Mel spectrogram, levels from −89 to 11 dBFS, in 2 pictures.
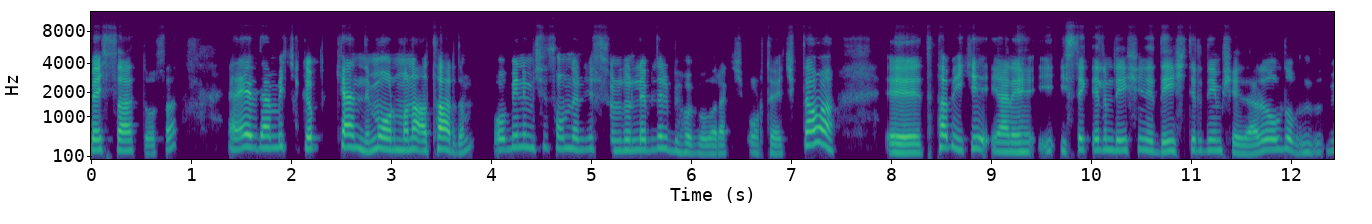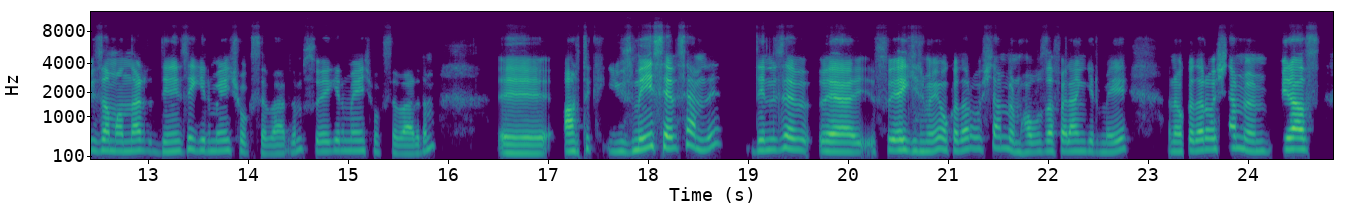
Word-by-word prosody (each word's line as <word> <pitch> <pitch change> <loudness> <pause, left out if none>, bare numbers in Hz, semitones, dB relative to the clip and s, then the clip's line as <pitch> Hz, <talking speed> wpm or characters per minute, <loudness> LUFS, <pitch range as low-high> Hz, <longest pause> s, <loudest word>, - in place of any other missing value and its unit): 5 200 0 +5
saat 190 -1 0
de - - -9
olsa, 205 - -9 0.5
eee, - - -3
evden 235 0 +2
bir 260 - -1
çıkıp 225 -3 -1 0.2
kendimi 230 -4 +2
ormana 205 -1 +1
atardım. 195 0 +2 0.2
O 205 +3 -5
benim 245 0 -2
için 235 +2 -10
son 230 -1 -7
derece 210 0 -6
sürdürülebilir 200 +2 -5
bir 185 - -10
hobi 155 -3 -8
olarak 140 +1 -7
ç - - -13
ortaya 150 -2 -9
çıktı 285 - -2
ama, 305 +1 +3 0.5
eee, 155 0 +4
t - - -19
tabii 245 -4 +1
ki, 225 -3 -1
yani, 170 0 0
i 195 - -12
isteklerim 205 +2 -3
değişince 195 -2 -3
değiştirdiğim 190 +2 -2
şeyler 145 -3 -4
de - - -2
oldu. 205 -2 -3
B 165 +2 -16
b - - -20
bir - - -7
zamanlar 185 0 +1
denize 180 +4 0
girmeyi 190 -1 -3
çok 180 -4 -8
severdim, 145 +8 -8
suya 175 -2 -4
girmeyi 190 +1 -4
çok 170 -4 -16
severdim. 140 - -4 0.7
Eee, 145 -1 +3 0.2
artık 180 +5 +3
yüzmeyi 185 +8 +5
sevsem 235 -1 +4
de 265 +9 -6 0.3
denize 200 +2 +1
veya, 175 -1 +7
iii, 165 - -7
suya 200 -1 +6
girmeyi 180 +1 -2
o 205 - -1
kadar 200 +3 -1
hoşlanmıyorum; 220 -4 -4
havuza 170 +2 -1
falan 180 0 -1
girmeyi, 175 +3 -5 0.4
hani, 175 -1 -2
o - - -1
kadar 195 +2 +2
hoşlanmıyorum. 200 -5 0
Biraz 215 0 +8
195 Hz, 165 wpm, -24 LUFS, 175-215 Hz, 0.7 s, Biraz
